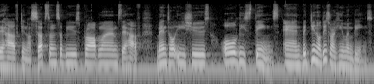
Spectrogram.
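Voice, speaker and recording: A woman's very deep, low voice in a Puerto Rican accent, with lively intonation at a fairly slow pace and audible room echo. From Puerto Rico. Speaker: investigative journalist and editor. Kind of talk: interview on stage. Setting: stage with audience. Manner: conversational, with fillers.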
